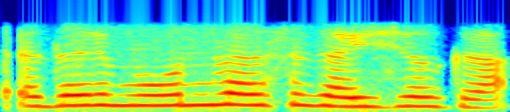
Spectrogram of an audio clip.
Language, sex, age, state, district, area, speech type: Malayalam, female, 18-30, Kerala, Wayanad, rural, conversation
